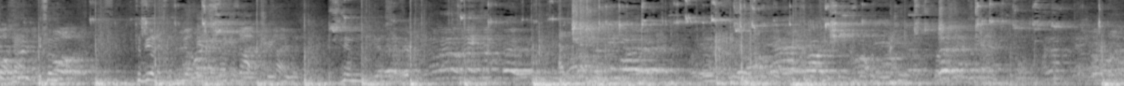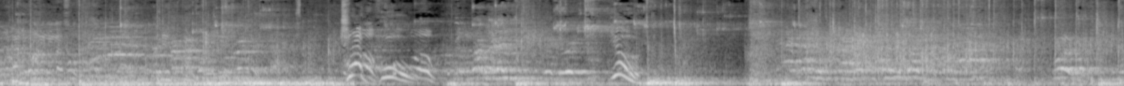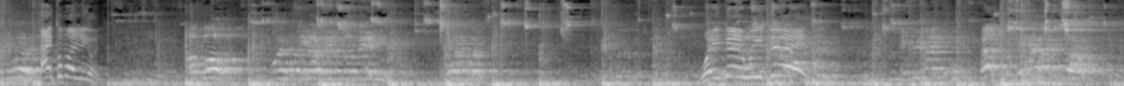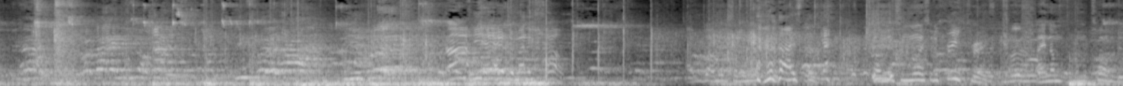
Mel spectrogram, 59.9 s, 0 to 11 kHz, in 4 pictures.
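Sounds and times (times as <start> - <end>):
basketball bouncing on wooden court: 0.5 - 2.8, 3.4 - 12.3, 14.6 - 19.6, 21.8 - 22.2, 23.5 - 25.7, 28.8 - 30.5, 34.2 - 39.0, 40.2 - 44.0, 46.6 - 52.3, 59.2 - 59.6
trainers squeaking on floor: 1.1 - 3.4, 4.3 - 5.4, 6.0 - 15.0, 16.4 - 19.0, 21.0 - 25.8, 31.4 - 39.4, 40.7 - 51.8, 52.5 - 53.3, 59.5 - 59.9.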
